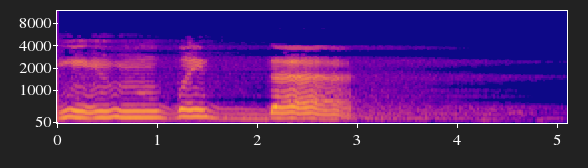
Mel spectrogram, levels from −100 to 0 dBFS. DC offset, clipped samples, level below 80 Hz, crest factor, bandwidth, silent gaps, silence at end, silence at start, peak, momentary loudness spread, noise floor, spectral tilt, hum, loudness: under 0.1%; under 0.1%; -86 dBFS; 18 dB; 5 kHz; none; 2.15 s; 0 s; -10 dBFS; 18 LU; -64 dBFS; -10.5 dB/octave; none; -26 LUFS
